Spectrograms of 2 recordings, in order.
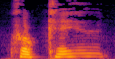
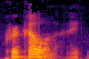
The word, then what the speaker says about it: Krakoa: Krakoa, I believe, is the pronunciation.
